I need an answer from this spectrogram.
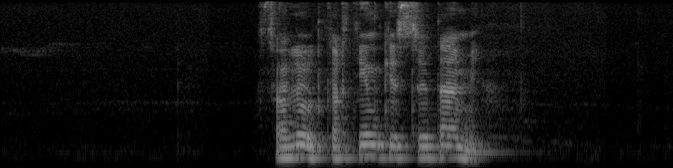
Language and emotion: Russian, neutral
